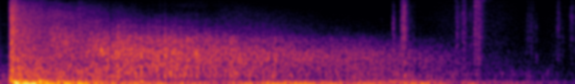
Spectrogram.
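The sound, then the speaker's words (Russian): A single gunshot is fired at a creature in the snow. It opens with a sharp, loud crack, then a long rumbling decay that slowly fades over about three seconds. “Я выстрелил первым, но этого мне показалось мало, и я еще перекатился в сторону.”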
